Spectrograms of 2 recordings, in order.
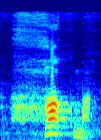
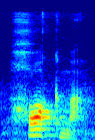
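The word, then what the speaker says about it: Chokmah: Rockmar. Atenção. CH, pronúncia de como no alemão. E Rockmar.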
